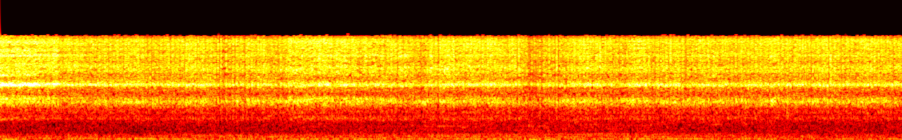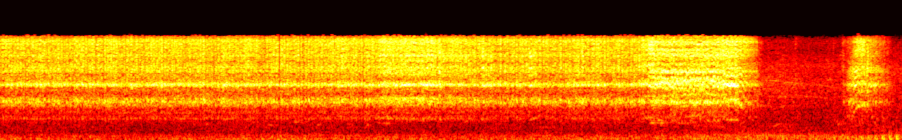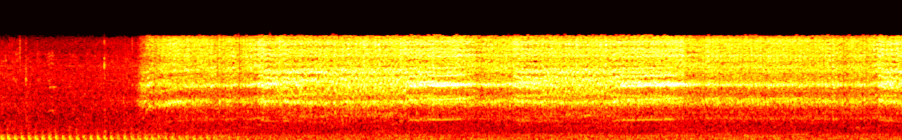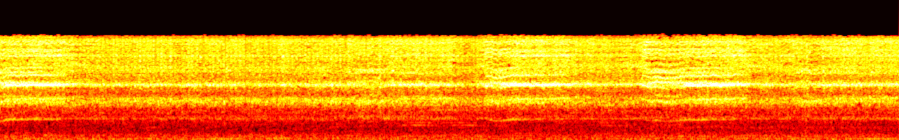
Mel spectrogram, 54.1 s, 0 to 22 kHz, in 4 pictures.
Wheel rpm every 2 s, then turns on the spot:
160, 160, 160, 160, 160, 160, 160, 160, 160, 160, 160, 160, 70, 10, 50, 160, 160, 160, 160, 160, 160, 160, 160, 160, 160, 160, 160.
24-26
